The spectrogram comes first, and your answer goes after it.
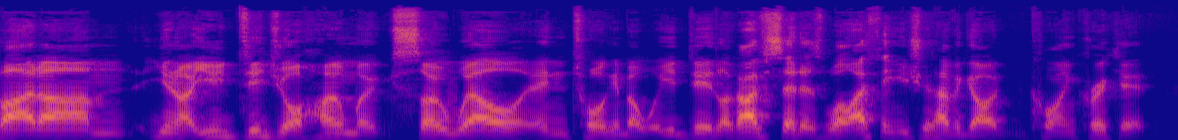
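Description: A man with an Australian accent speaks at a very fast pace with hardly any pauses, at a medium pitch and with fairly even intonation. His loudness swings widely, and the sound is dry and close with no echo. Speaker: wrestling and basketball commentator. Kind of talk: casual interview chat.

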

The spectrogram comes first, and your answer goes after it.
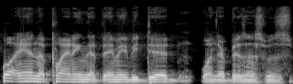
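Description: A man talks in a Midwestern accent. His pace is fairly quick. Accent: general Midwestern American. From Nebraska, US Midwest. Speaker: podcast co-host, financial advisor. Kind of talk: casual chat.

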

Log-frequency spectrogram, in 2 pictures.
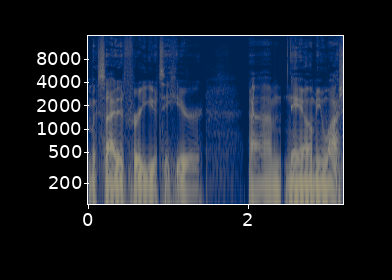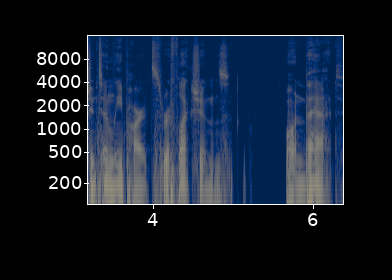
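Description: A man with an American accent, very deep and low in pitch, monotone and flat in intonation, on a very clean recording with a silent background. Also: dry, close sound with no echo. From central Pennsylvania, US. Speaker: podcast host. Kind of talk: solo monologue to camera. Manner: unscripted, halting with fillers.

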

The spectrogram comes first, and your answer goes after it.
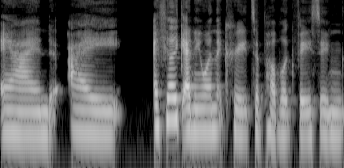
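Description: Against a silent background in a very clean recording, a woman with an American accent speaks at a fairly low pitch in a flat, monotone way. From Ohio, US Midwest. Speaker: entertainment industry worker and social media creator. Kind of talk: casual chat.

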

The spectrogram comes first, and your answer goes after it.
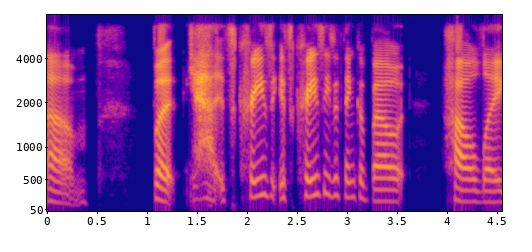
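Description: A woman speaks at a fairly slow pace with lively intonation and a medium pitch. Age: 30s. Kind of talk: casual chat. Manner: halting.

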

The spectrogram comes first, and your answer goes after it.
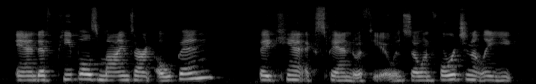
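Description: Over a silent background in a very clean recording, a woman with a medium-pitched voice and an American accent speaks at a moderate pace with fairly even intonation, an ordinary speaking voice. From US Northeast. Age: 20s. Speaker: confidence coach. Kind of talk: casual interview.

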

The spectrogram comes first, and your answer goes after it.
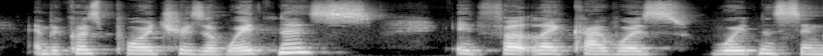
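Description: Woman with a Russian accent talking at a fairly quick pace. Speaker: author and poet. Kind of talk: interview. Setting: video call.

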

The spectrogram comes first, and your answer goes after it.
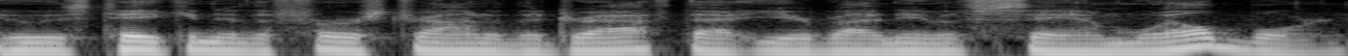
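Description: Somewhat breathy and dark, mellow in tone, a man speaks at a medium pitch with monotone, flat intonation. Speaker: podcast host and former sports agent. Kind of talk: interview.

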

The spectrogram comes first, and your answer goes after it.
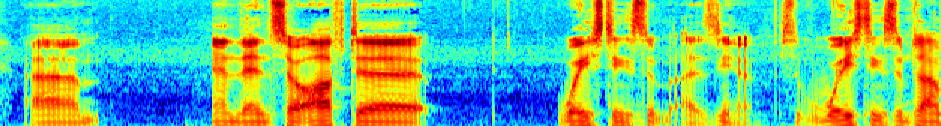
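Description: A man's fairly low voice with a London accent at a fairly quick pace, in a very clean recording with a silent background. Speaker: podcaster.

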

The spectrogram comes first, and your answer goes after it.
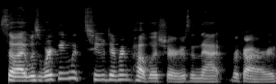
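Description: With an American accent, a woman speaks at a moderate pace with lively intonation, in a very clean recording with a silent background and a dry, close sound with no echo. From Ohio, US Midwest. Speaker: writer and creativity course facilitator. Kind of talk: interview, casual chat.

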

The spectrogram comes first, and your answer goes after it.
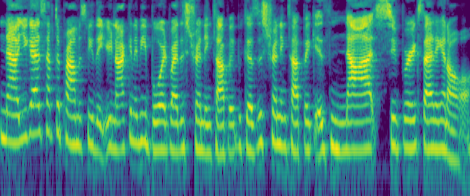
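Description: Against a quiet background, a woman with a medium pitch speaks at a very fast pace with hardly any pauses, her animated voice bright and sharp in tone, with ordinary pitch variation. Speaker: physician podcast host. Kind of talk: casual chat. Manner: animated, joking.

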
